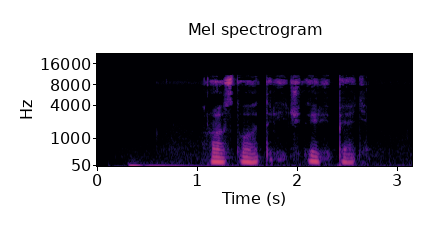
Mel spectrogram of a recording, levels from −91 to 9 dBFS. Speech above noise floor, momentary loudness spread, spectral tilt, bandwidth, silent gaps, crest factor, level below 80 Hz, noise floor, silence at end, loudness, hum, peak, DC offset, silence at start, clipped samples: 25 dB; 13 LU; -4.5 dB/octave; 11.5 kHz; none; 24 dB; -76 dBFS; -68 dBFS; 0.5 s; -43 LUFS; none; -22 dBFS; under 0.1%; 0.3 s; under 0.1%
